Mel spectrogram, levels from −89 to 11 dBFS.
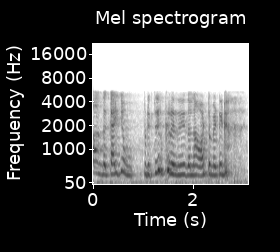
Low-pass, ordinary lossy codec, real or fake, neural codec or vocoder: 5.4 kHz; none; fake; codec, 16 kHz, 8 kbps, FreqCodec, smaller model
